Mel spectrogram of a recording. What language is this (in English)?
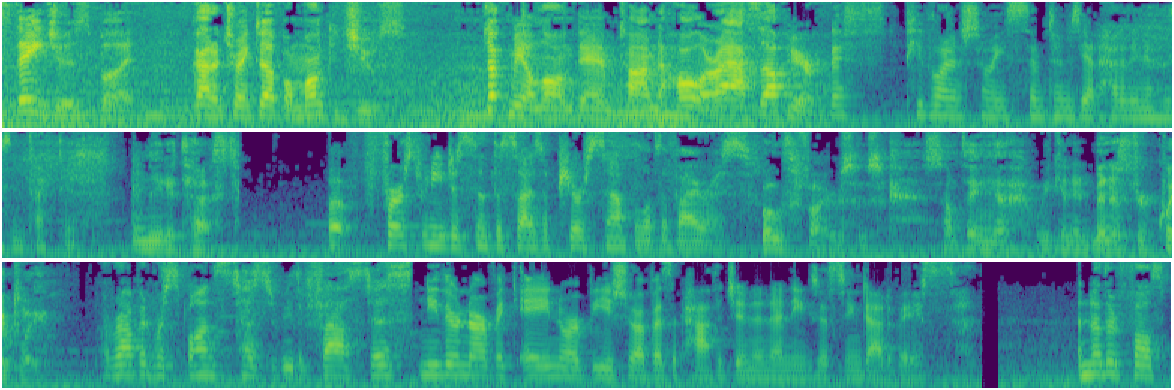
Greek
